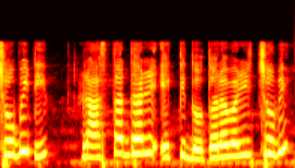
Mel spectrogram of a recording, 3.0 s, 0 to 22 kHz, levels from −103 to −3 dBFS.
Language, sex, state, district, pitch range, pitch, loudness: Bengali, female, West Bengal, Cooch Behar, 270-360 Hz, 330 Hz, -13 LUFS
